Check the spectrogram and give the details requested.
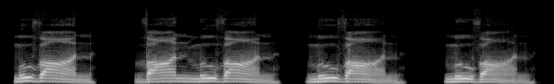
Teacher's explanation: on is a vowel, so we can transfer that sound and we can say these two like one word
